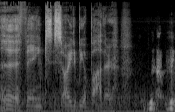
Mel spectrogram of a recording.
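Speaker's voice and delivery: put-on elderly grandmother character voice. Ending an acted phone call, speaking in Grandma Ruby voice. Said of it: "you just made it sound like an old grandma".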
